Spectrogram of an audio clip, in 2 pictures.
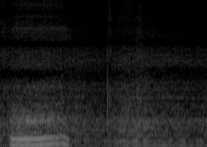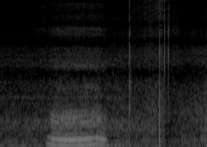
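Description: Two loud, rumbling snores about five seconds apart, with a few faint clicks in between: ordinary heavy snoring.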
